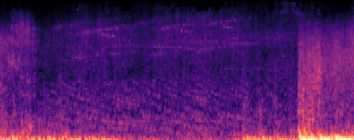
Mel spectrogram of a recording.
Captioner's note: spacecraft whooshing; explosion booms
